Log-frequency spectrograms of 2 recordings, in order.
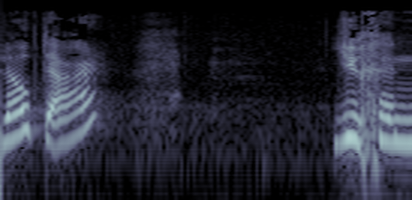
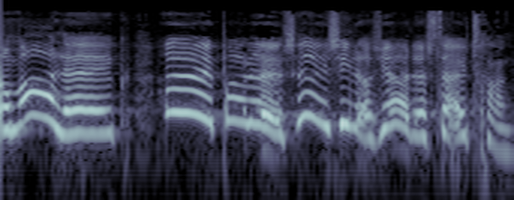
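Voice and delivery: mock cheerful jailer; 6 semitones higher than usual. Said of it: "Het is niet zo".

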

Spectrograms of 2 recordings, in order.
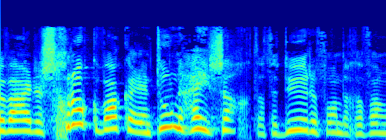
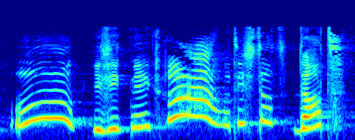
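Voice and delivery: much higher startled yelps; mock fright; 12 semitones higher, slower than usual. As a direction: gasp as if something moves in the dark. Imagining the dark dungeon.

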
